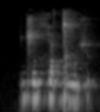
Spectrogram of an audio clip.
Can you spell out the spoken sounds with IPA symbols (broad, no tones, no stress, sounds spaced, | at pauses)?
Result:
d͡ʒ ə ç a ɡ͡ǀ ũ ʃ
